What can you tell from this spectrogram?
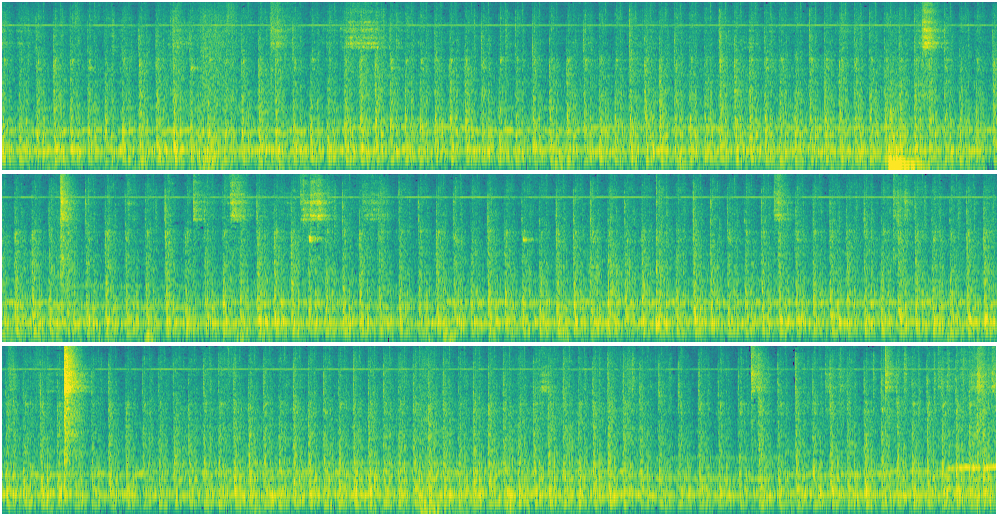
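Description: CNF computerized embroidery machine stitching a design, its motor and needle running steadily. Two sharp knocks stand out, about nine and twenty seconds in.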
